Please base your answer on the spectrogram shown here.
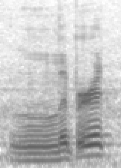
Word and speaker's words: Liberec: Liberec? Maybe was the Liberec. Oh, that's the proper pronunciation.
